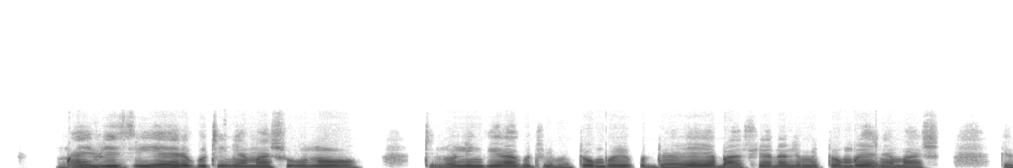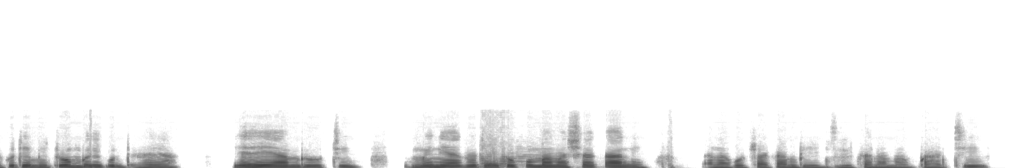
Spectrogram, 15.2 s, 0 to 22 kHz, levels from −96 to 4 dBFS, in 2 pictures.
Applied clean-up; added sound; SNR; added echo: neural separator model SepFormer DNS4.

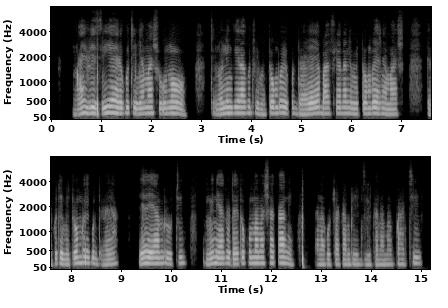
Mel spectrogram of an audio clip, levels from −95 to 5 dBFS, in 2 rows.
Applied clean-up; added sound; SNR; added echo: none; none; none; none.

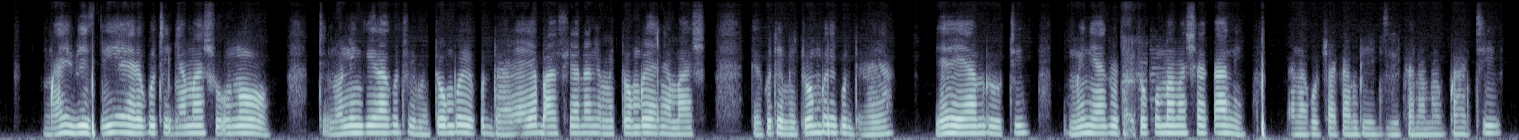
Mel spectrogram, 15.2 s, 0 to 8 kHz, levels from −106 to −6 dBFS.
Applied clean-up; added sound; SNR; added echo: neural diffusion model UNIVERSE++.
